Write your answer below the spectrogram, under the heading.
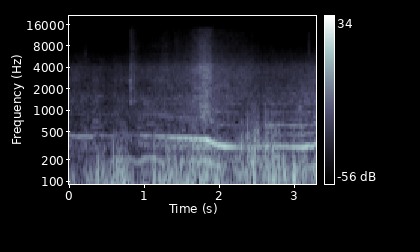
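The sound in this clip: Race cars pass at high speed on a long straight, braking from nearly 300 km/h toward a corner. A loud, continuous engine roar carries a steady tone that dips slightly lower midway through.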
